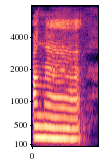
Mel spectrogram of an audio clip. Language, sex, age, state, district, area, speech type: Bodo, female, 18-30, Assam, Kokrajhar, urban, spontaneous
